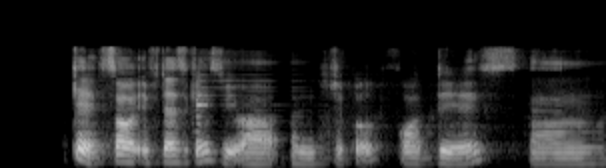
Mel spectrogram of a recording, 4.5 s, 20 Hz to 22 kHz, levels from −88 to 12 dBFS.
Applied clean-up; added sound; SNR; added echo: neural mask model DeepFilterNet 3.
